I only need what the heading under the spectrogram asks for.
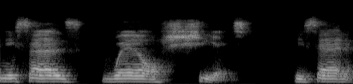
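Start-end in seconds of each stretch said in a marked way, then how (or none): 1.0-2.4 put-on deep Southern accent. Retelling what a fellow hiker with a trail name said: Woodstock's deep Southern accent. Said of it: "deep Southern accent".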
